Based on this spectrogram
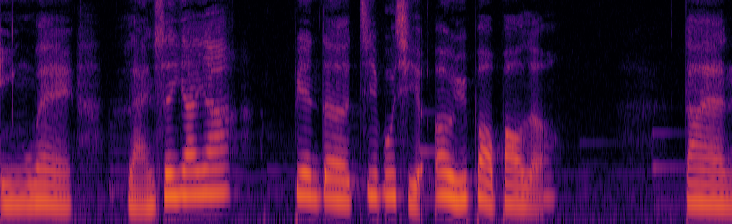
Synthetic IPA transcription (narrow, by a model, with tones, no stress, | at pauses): i˦˥nwe˥˩ɪ | la˧˥nʂə˥˧nja˥ja˥ | pjɛ˥˩nd̪ə˨˩t͡ɕi˥˧pu˥˩t͡ɕʰi˨˩ə˥˩y˧˥pɑ˥˧ʊpɑ˥˩ʊlə˩ | t̪a˥˧n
